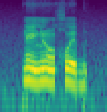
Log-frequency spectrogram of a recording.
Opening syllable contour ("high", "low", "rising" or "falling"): falling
